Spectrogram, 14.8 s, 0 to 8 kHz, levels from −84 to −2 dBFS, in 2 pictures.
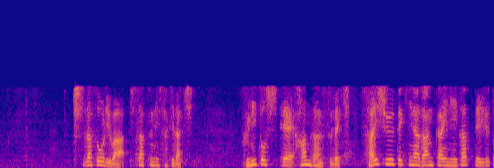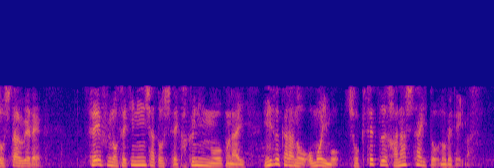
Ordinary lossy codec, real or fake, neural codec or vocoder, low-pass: AAC, 16 kbps; fake; vocoder, 44.1 kHz, 128 mel bands, Pupu-Vocoder; 7.2 kHz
